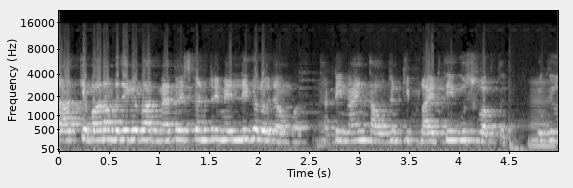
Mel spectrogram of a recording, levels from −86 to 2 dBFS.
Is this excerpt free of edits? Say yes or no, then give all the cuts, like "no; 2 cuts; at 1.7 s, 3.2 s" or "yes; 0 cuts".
no; 1 cut; at 2.7 s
